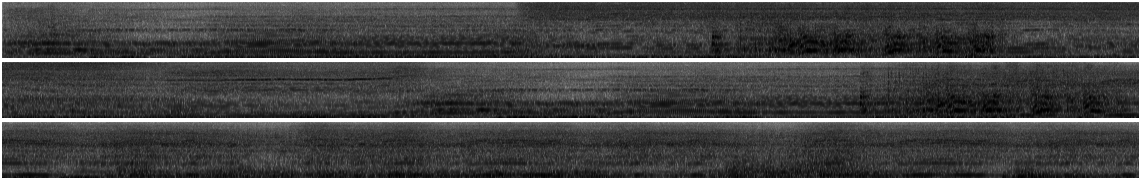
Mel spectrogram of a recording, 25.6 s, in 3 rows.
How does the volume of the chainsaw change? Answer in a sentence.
The loudness of the chainsaw stays about the same.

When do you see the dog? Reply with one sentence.
You can hear the dog from 5.3 to 7.5 s and from 14.9 to 17.0 s.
